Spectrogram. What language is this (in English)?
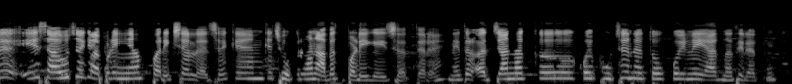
Gujarati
